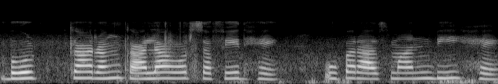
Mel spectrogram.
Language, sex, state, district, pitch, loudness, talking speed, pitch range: Hindi, female, Uttar Pradesh, Hamirpur, 275 Hz, -16 LUFS, 130 wpm, 265-285 Hz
